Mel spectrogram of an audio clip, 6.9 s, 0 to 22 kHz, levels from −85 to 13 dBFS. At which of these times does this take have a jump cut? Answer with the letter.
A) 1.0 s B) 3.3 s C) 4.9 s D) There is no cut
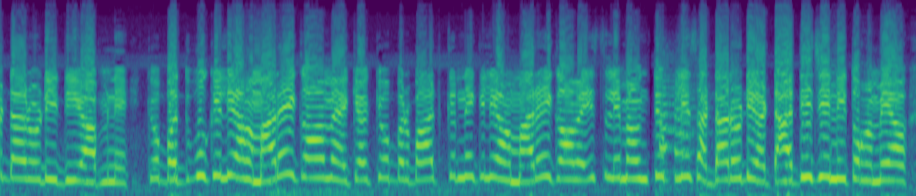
C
